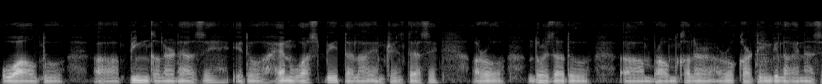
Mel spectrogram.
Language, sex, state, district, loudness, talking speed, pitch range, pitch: Nagamese, male, Nagaland, Kohima, -23 LUFS, 175 wpm, 80-85 Hz, 80 Hz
